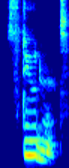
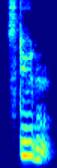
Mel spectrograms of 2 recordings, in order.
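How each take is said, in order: First: D bursts through the nose; the final T is released. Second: D bursts through the nose; the final T is stopped. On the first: "You can use nasal plosion and a true T at the end" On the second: "Or you can use nasal plosion and a stop T at the end"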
